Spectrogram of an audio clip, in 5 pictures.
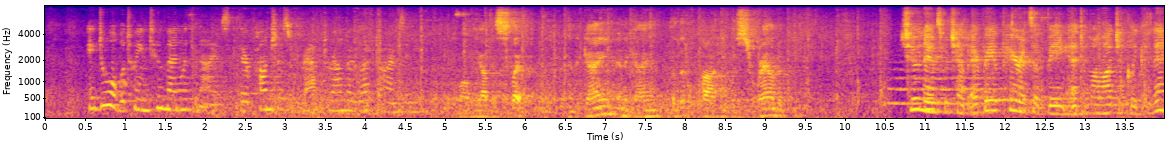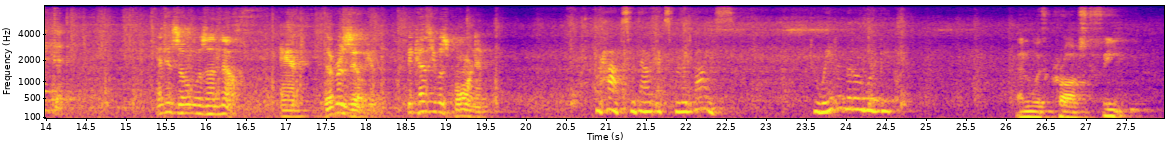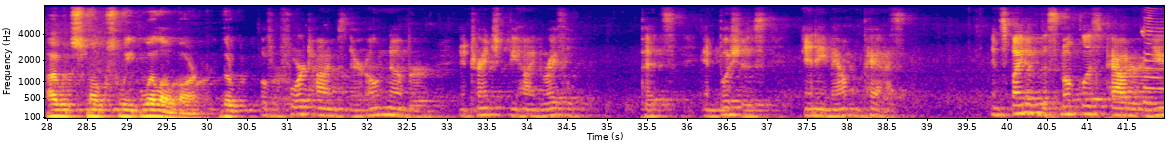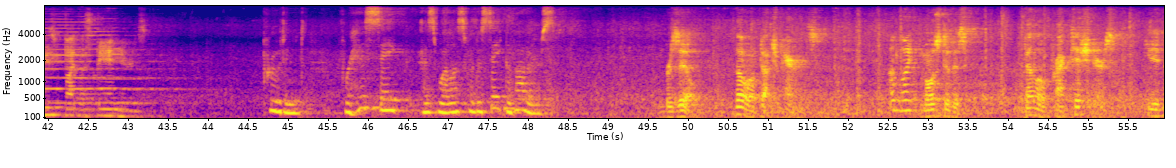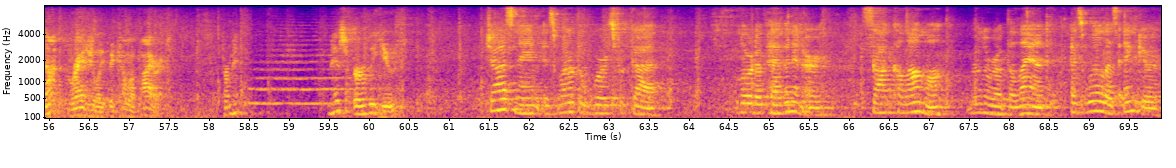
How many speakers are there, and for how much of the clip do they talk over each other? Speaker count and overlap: seven, no overlap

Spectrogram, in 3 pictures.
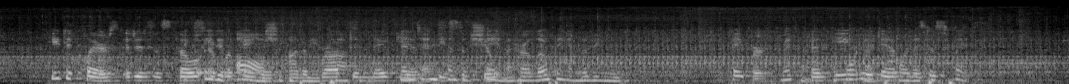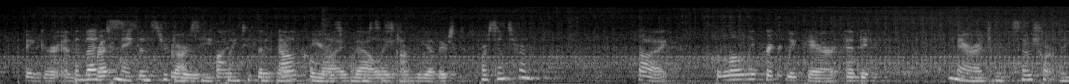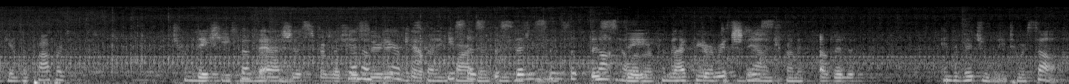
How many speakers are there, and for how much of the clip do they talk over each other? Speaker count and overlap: two, about 46%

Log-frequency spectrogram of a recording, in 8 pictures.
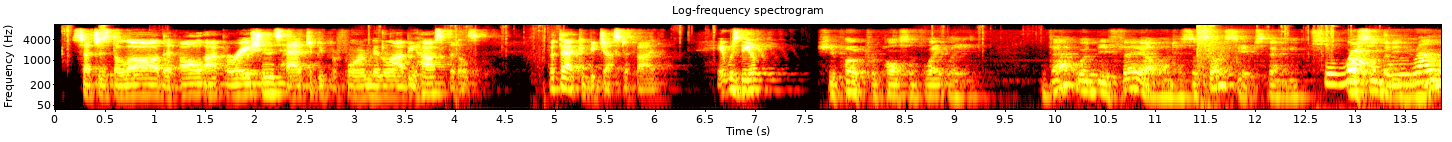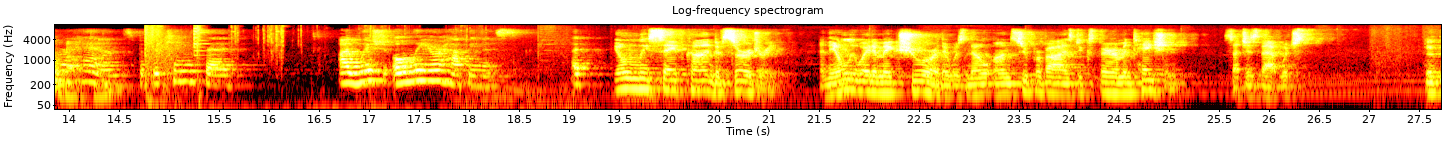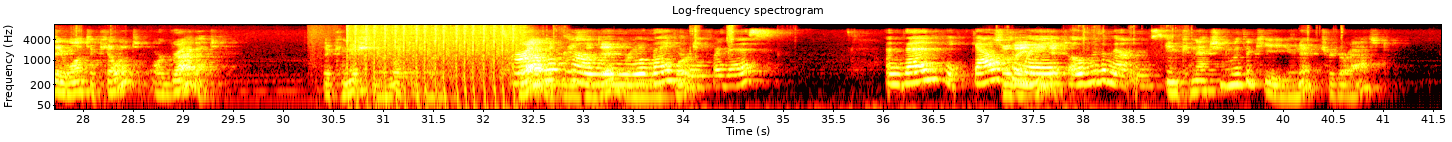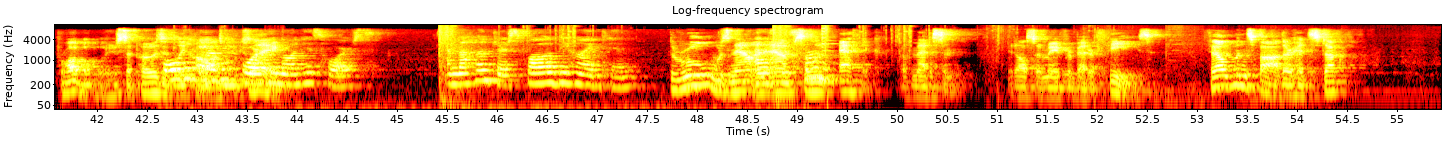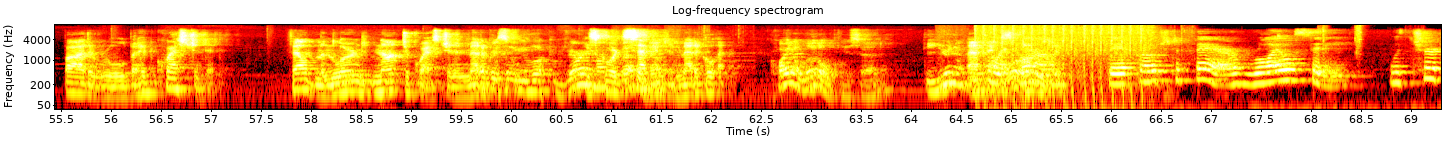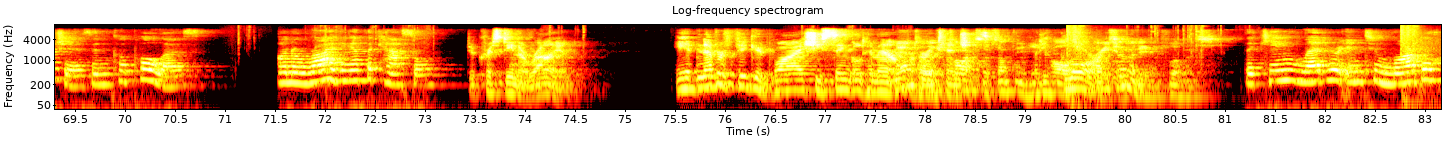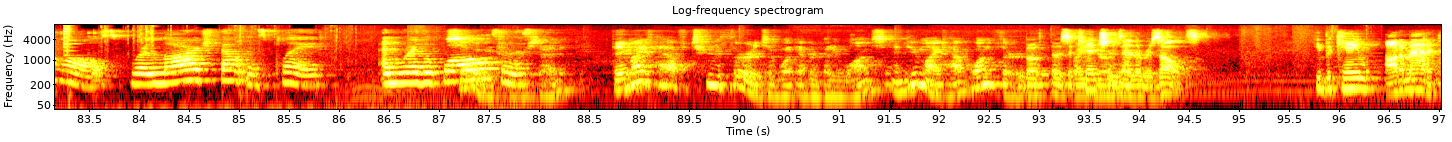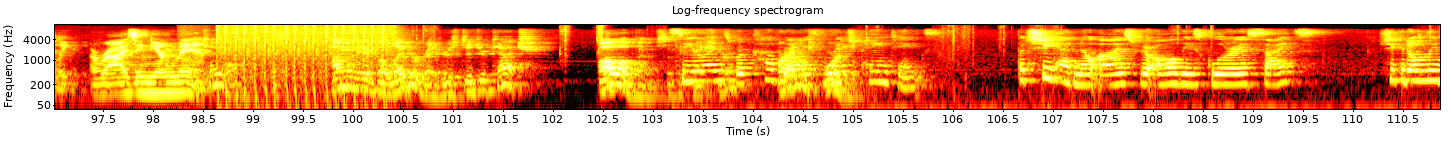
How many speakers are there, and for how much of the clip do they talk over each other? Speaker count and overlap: three, about 18%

